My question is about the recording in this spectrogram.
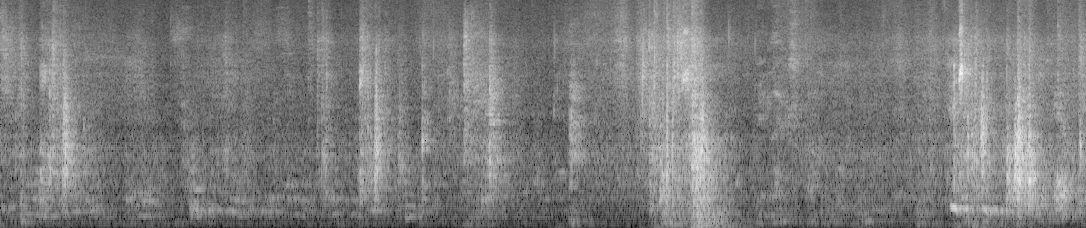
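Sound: door being closed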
